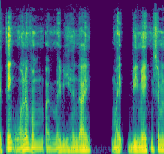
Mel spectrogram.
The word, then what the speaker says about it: Hyundai: And that is, and you can laugh all you want, but Kia and and uh Hyundai, and that's how you say it, by the way, Hyundai.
